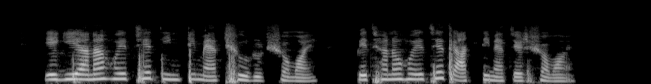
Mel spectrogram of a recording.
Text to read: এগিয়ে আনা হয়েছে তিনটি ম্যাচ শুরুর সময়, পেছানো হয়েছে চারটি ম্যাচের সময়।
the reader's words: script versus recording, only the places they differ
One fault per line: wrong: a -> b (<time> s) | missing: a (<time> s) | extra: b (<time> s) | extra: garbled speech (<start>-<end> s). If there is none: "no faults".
no faults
